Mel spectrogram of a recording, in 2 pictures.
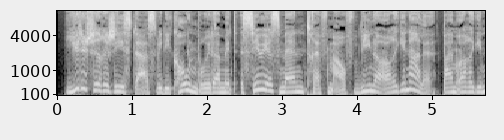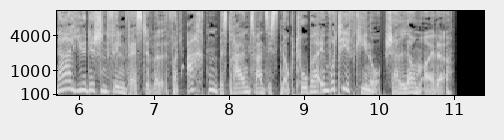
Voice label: spot; juedisches film festival

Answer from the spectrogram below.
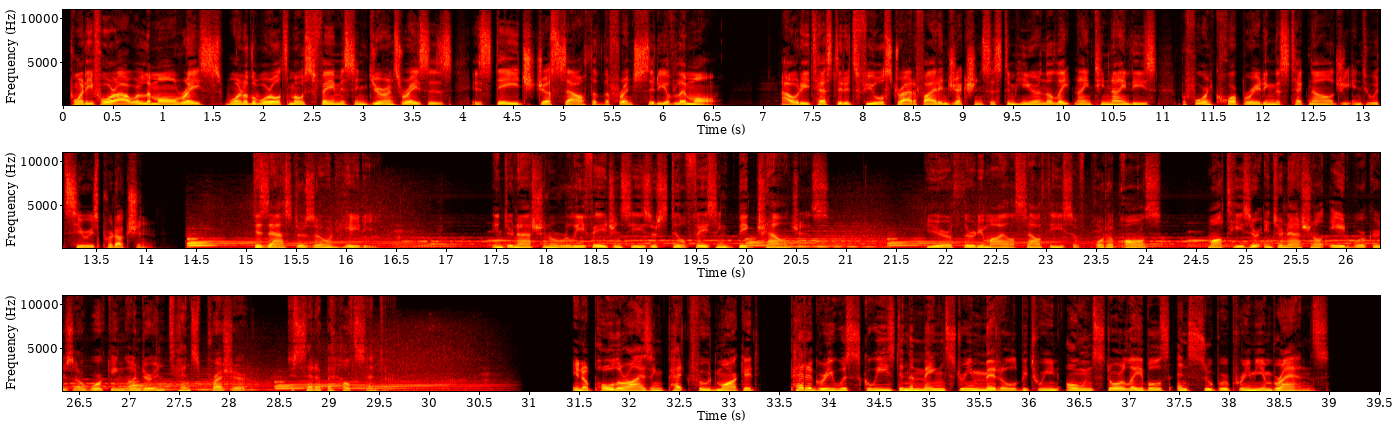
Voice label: Sachtext Imagefilm

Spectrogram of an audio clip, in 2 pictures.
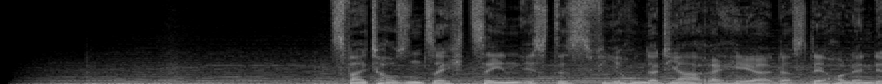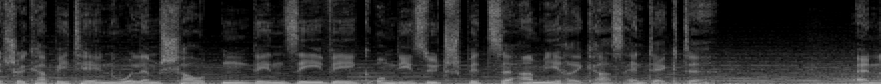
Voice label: trailer dokumentarfilm; kap horn

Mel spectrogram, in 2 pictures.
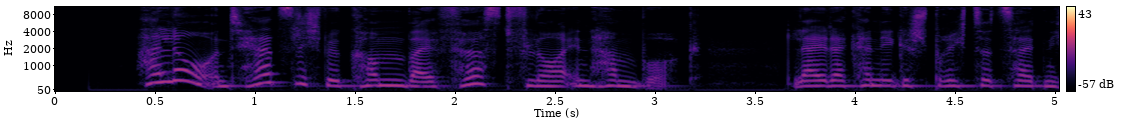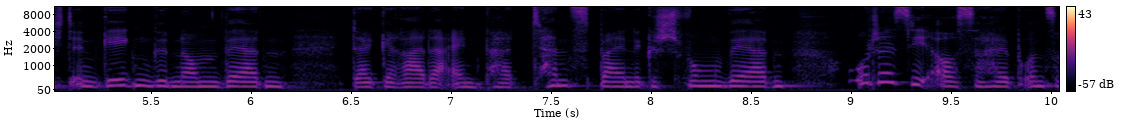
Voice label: Telefonansage; 1st floor

